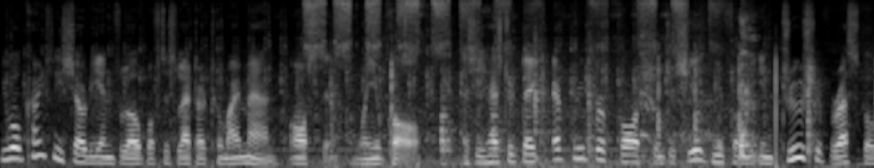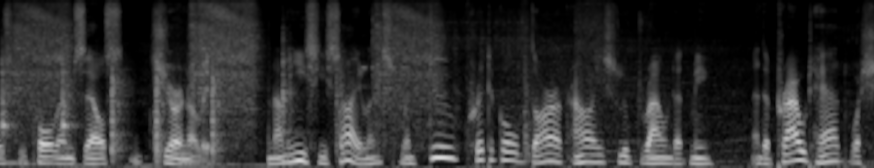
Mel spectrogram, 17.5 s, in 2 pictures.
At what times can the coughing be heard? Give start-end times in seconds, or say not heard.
6.4-7.6.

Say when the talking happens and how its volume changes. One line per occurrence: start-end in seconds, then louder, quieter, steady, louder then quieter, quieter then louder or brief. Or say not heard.
0.0-17.4 steady.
